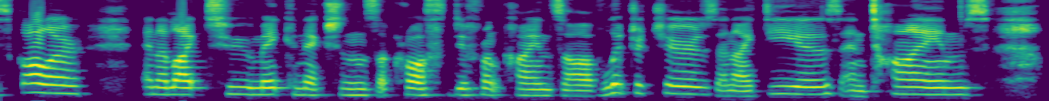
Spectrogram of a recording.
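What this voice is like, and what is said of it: Australian accent. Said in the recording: “identify my accent ... the accent, being from Australia”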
